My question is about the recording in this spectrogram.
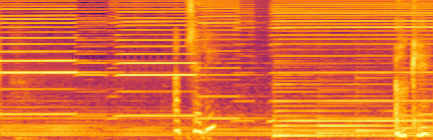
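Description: Background film score: a slow melody of long held notes with a reedy, wind-instrument character, changing note every second or so. A brief vocal sound cuts in about halfway through and again near the end.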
